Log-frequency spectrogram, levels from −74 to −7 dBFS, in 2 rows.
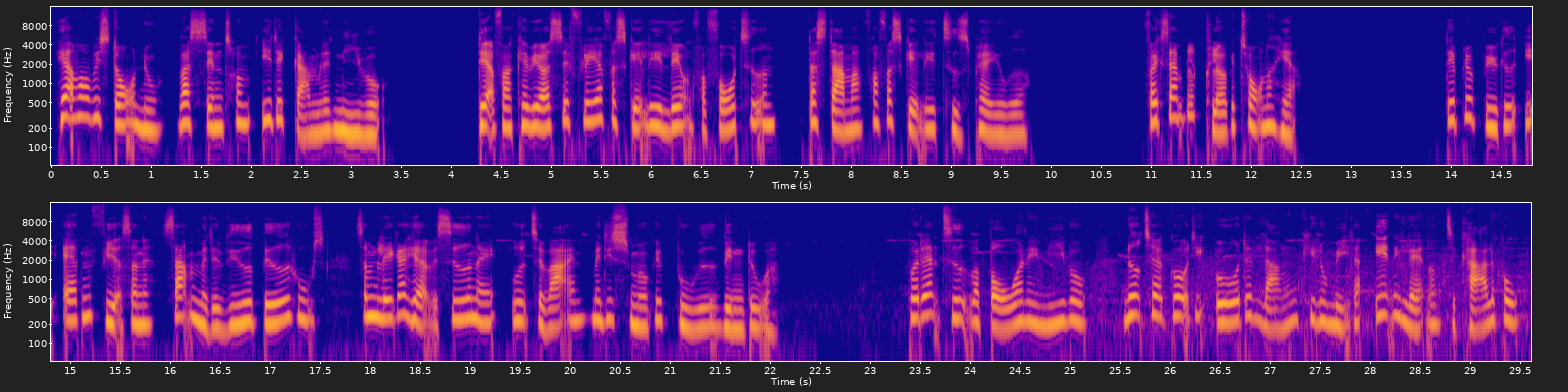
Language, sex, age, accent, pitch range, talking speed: English, female, 20-39, Danish, 185-240 Hz, 150 wpm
